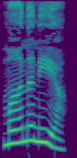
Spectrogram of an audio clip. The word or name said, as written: ಮಾನನೀಯ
